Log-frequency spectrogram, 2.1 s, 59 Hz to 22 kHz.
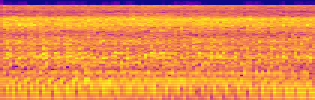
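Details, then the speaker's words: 2004 Subaru Impreza RS engine after reassembly with a JB Weld repair for coolant burning, first run in several months. Steady, even low rumble at idle with no knocks or misses. "It's the first time it ran in several months."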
